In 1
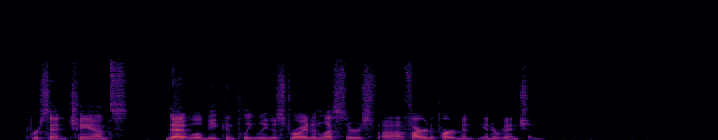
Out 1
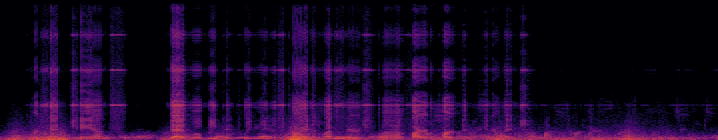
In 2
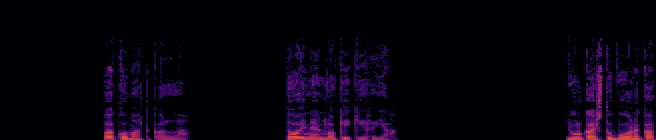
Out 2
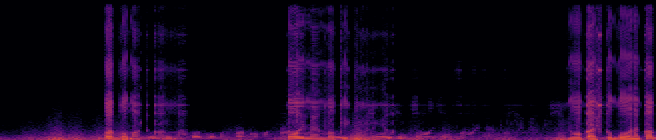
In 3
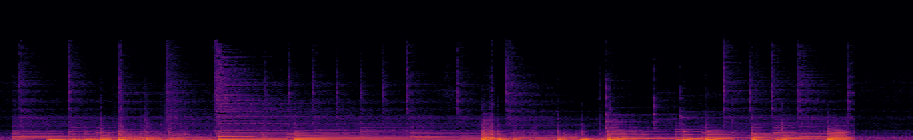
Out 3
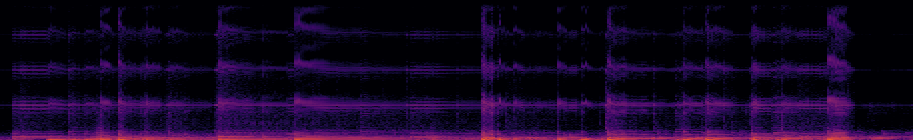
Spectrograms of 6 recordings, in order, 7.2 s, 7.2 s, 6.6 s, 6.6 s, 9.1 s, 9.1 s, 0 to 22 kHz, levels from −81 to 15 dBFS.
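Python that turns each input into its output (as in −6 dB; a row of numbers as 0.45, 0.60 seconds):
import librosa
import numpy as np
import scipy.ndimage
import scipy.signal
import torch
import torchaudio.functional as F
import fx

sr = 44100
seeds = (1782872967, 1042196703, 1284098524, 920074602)

y = np.r_[np.sort(x[:len(x) // 8 * 8].reshape(-1, 8), axis=1).ravel(), x[len(x) // 8 * 8:]]
y = fx.dmg_wind(y, sr, seeds[0], corner_hz=320.0, level_db=-38.0)
y = fx.echo_stepped(y, sr, ms=437, hz=340.0, octaves=0.7, feedback_pct=70, wet_db=-4.5)
y = fx.doppler_dist(y, sr, depth_ms=0.2)
y = y * 10.0 ** (-30 / 20.0) / np.sqrt(np.mean(np.square(y)))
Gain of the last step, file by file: +5.5, −1.0, −8.0 decibels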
